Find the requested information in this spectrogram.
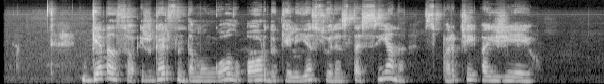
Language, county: Lithuanian, Klaipėda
